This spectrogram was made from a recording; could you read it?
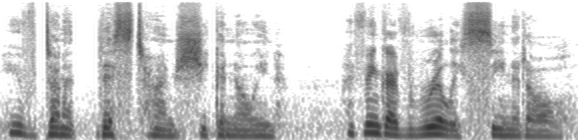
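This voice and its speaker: A woman's voice: low voice, unhurried. Stern, commanding woman officer. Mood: exasperated. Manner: formal, authoritative, clipped. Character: stern, commanding female police commander reprimanding a subordinate. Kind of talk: scripted video game dialogue. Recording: music behind the voice.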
